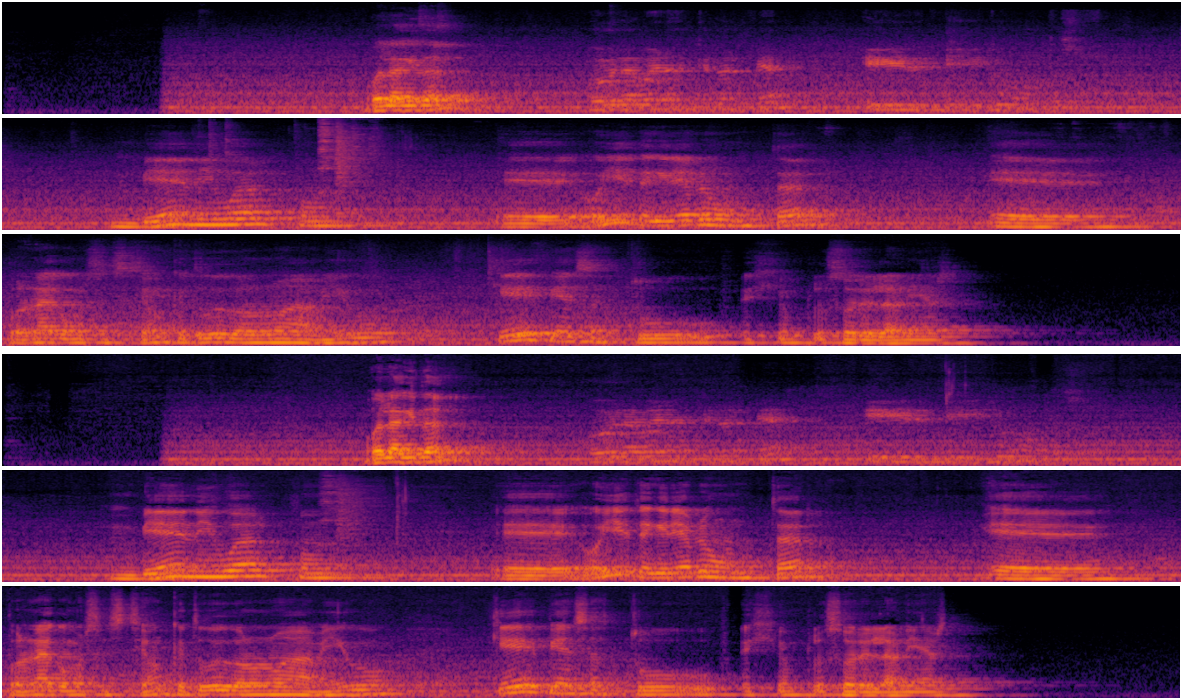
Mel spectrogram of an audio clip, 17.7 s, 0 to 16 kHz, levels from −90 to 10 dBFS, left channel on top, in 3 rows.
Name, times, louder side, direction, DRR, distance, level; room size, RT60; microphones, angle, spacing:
sound 1, 0.8-15.0, right 1 dB, 65° left, 1.9 m, -34 dB
voice 1, 1.8-2.3 6.4-7.9 8.3-10.1 10.8-16.5, right 1 dB, 80° right, 5 dB, 1.7 m, -21 dB
voice 2, 2.9-4.0 4.3-5.4, left 1 dB, 85° left, -1 dB, 3.0 m, -31 dB
19.5 x 7.3 x 3.7 m, 0.96 s
head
